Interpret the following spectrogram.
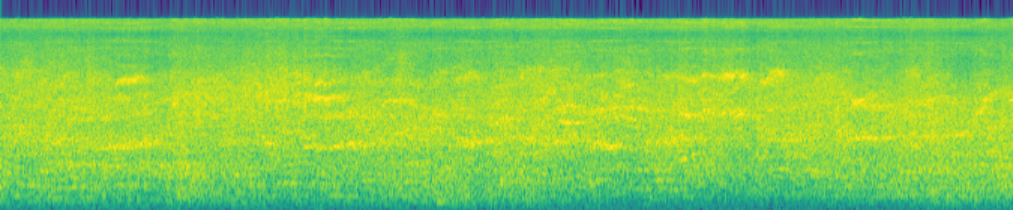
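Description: Several electric RC trucks racing on a dirt-style track, their motors whining and the pitch of each whine rising and falling as they accelerate and slow, over a steady hiss.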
